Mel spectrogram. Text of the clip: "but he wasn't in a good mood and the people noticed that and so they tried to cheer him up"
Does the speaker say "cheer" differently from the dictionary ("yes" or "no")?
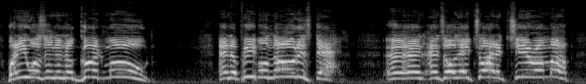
no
